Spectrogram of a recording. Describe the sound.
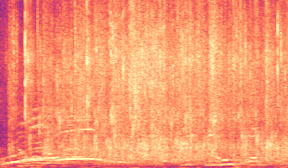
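An audience claps steadily for a few seconds, a dense, continuous patter of applause with a few voices calling out over it.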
